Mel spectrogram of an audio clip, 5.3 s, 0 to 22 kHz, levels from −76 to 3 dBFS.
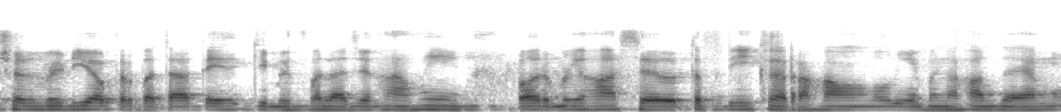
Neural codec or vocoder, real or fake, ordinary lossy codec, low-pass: codec, 16 kHz, 1 kbps, X-Codec, HuBERT features, trained on general audio; fake; none; 7.2 kHz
